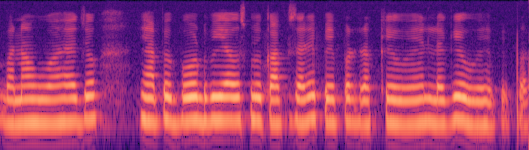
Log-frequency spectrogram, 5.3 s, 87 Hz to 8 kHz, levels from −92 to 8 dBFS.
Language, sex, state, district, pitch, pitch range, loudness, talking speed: Hindi, female, Delhi, New Delhi, 205 Hz, 195-215 Hz, -14 LUFS, 215 wpm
